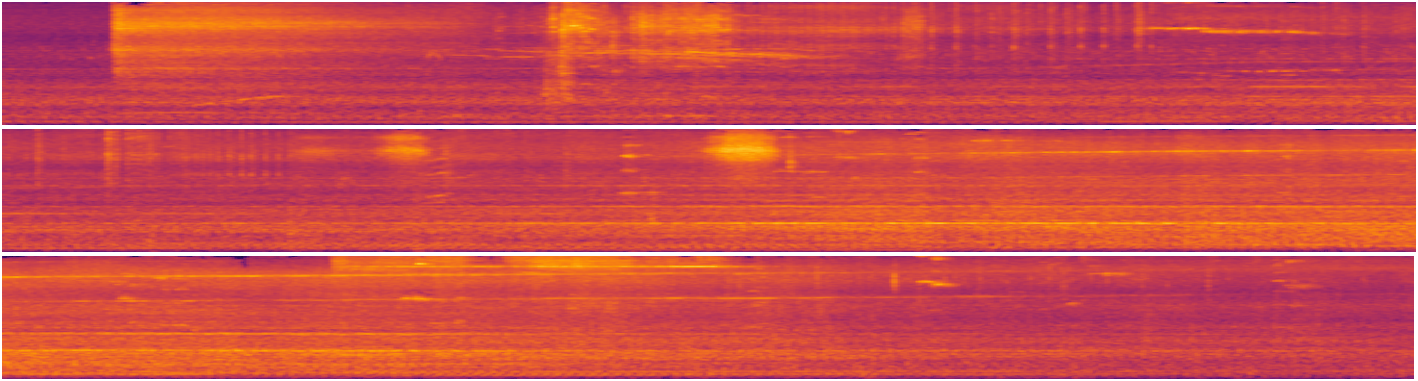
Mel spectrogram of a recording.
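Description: NJ Transit commuter train rolling past on the near track with a steady rumble. It grows loudest about halfway through as the locomotive at the end of the train goes by, with a steady high whine, then eases off.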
